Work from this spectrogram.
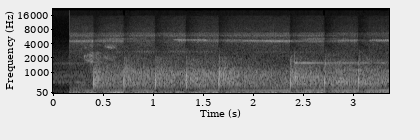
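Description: Gunshots fired at a tree stump ring out from a played video, several sharp bangs in an uneven sequence over a steady background, with a louder pair of reports near the end.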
